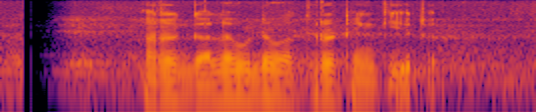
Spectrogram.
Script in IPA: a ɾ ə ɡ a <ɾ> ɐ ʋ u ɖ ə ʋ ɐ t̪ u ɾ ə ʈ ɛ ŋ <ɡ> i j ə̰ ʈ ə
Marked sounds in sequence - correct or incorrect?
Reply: incorrect: l, incorrect: k

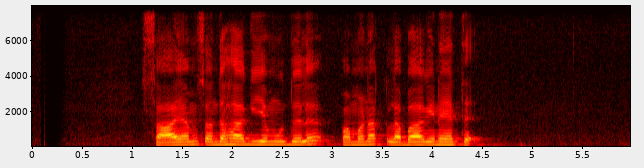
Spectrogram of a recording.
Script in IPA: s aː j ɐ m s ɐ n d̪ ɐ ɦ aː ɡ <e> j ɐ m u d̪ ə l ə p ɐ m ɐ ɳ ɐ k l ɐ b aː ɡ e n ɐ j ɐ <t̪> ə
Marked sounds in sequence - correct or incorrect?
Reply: incorrect: i, correct

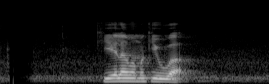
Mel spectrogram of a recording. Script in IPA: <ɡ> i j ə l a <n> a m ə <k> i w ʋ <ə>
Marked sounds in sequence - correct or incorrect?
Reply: incorrect: k, incorrect: m, correct, incorrect: a

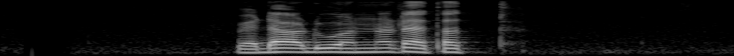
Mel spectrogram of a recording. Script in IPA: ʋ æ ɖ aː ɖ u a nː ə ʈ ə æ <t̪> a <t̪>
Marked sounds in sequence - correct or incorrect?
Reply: correct, correct

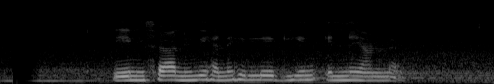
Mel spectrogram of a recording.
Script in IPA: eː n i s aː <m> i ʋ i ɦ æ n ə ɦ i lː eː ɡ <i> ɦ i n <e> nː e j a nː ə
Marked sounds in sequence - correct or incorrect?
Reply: incorrect: n, correct, correct

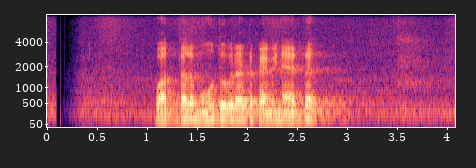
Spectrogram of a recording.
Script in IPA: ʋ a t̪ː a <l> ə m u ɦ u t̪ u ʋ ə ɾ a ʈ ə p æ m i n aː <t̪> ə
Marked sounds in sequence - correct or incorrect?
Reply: correct, correct

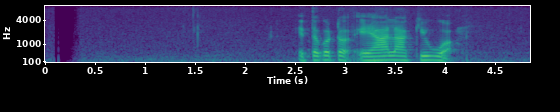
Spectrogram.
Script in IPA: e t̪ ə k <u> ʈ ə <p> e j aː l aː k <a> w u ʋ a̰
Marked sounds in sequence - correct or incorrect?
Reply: incorrect: o, incorrect: ʔ, incorrect: i

